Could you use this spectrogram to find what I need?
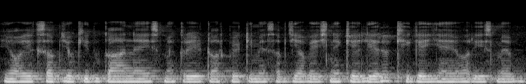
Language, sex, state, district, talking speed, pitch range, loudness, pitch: Hindi, male, Himachal Pradesh, Shimla, 225 wpm, 125-130 Hz, -16 LUFS, 130 Hz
